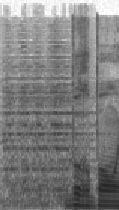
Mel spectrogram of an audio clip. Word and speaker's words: Bourbon: Bourbon is the way you say it in French.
